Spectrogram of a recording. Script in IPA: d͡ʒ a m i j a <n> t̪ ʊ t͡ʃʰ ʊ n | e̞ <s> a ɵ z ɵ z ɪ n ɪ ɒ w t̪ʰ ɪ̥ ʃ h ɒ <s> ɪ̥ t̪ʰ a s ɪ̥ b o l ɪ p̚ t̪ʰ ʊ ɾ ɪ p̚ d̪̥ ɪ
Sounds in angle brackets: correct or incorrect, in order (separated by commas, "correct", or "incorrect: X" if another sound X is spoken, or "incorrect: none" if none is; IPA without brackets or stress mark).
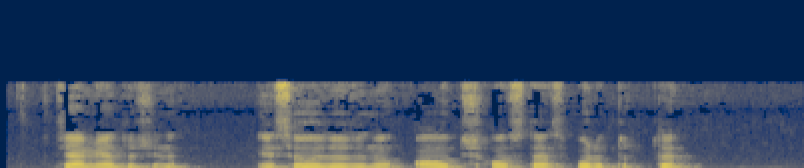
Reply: incorrect: none, correct, correct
